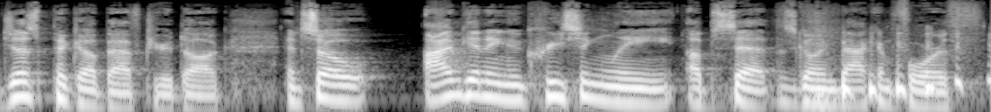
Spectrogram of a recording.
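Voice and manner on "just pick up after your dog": condescending, superior, talking-down tone. Retelling what the other man said during a phone argument, mock-condescending. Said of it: "he's saying condescendingly".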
